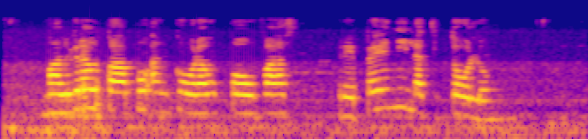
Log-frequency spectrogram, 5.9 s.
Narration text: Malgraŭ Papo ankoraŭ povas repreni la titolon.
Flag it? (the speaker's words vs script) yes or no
no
